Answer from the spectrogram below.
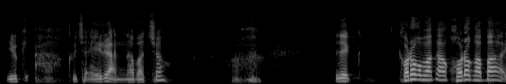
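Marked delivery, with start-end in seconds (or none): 4.0-5.0 put-on high, louder cheering on a child; a hint of an eager parent; encouraging parent. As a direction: urge the toddler forward. Parent urging toddler to walk.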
